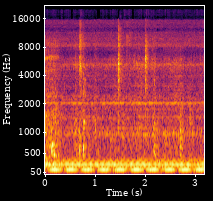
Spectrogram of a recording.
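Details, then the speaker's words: Hoshizaki ice machine, previously failing to complete a cycle, entering harvest at about 30 minutes as hot gas flows: steady hum with a pulsing low throb and sharp clatters of cubes dropping; normal harvest. "so now we got the hot gas going through and we should have ice coming down any minute"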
